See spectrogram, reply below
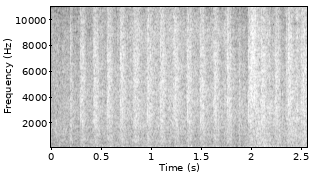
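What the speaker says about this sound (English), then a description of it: "Those machine guns sound pretty awesome." Rapid, continuous machine-gun fire from a tank in the video game War Thunder, a dense rattling burst of closely spaced shots that stays loud throughout with no talking.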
